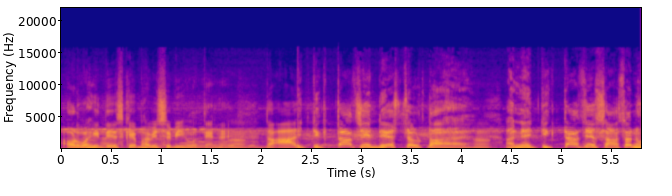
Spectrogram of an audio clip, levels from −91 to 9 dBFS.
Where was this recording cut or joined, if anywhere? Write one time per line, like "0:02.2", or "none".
0:02.4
